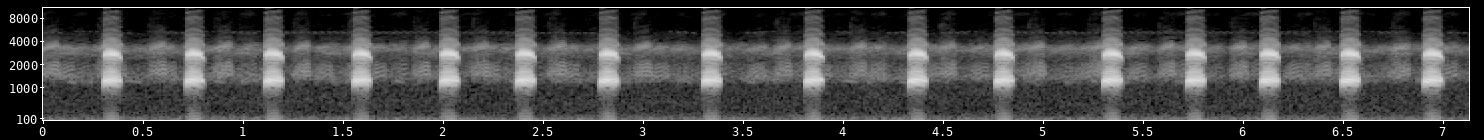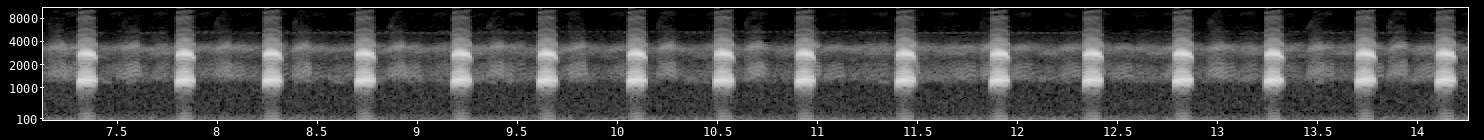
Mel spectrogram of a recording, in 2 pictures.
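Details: Rice paddies by the Kamo River, Itoshima, Fukuoka Prefecture, Japan: a Fejervarya kawamurai frog gives a steady run of sharp, clicking croaks, roughly two per second for fourteen seconds, with a soft continuous chorus of other frogs behind.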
